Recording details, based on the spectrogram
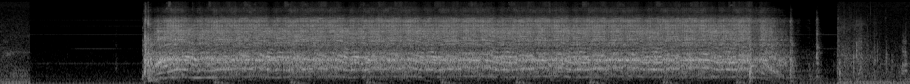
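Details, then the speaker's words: Compression test, plugs out and injectors unplugged, cranking: even quick whirr; cylinder one reads only 55 psi versus about 155 psi on cylinder two, indicating low compression on cylinder one. "55 psi one cylinder one that's a good start cylinder two made a hundred and fifty five ish psi cylinder one made fifty five"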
